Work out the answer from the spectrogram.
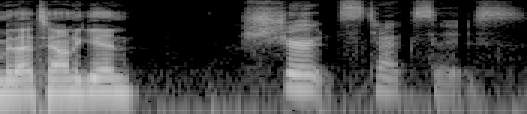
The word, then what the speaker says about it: Schertz: Shirts, Texas. It's Shirts? It's called Shirts, Texas. It's like SCHERTZ, but yeah, Okay, you okay. say it like Shirts. Like a shirt.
